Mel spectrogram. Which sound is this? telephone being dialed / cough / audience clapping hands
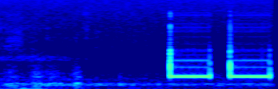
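telephone being dialed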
